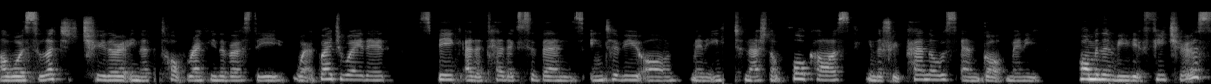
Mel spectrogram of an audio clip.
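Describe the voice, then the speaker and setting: This woman talks at a moderate pace in a Chinese accent. Her pitch varies in an ordinary way. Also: medium pitch for a woman. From China. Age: young. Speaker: mentor and author. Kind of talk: interview.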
